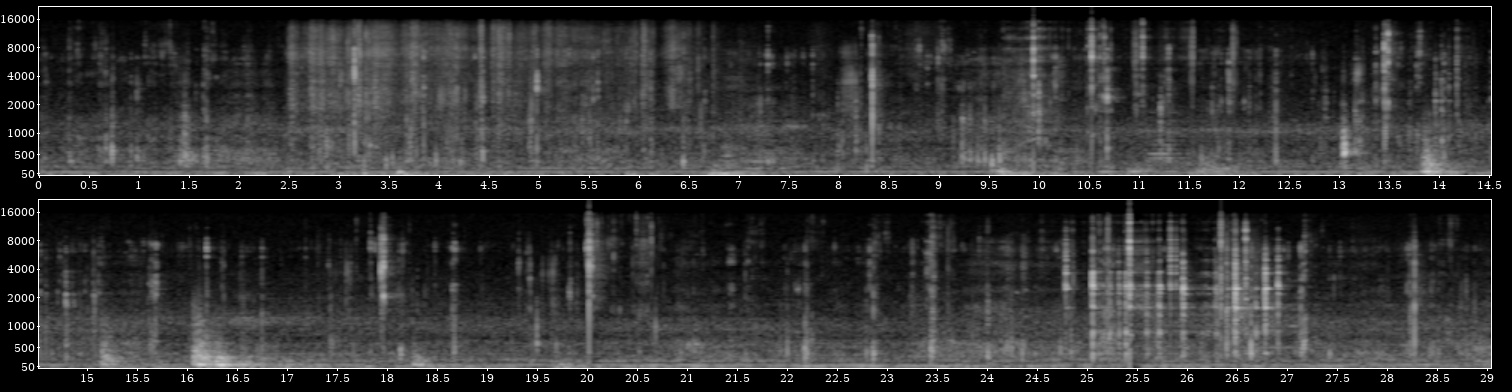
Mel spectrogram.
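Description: A person chewing and biting food close to the microphone, with many scattered short clicks and crunches and a denser crackly stretch near the end.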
